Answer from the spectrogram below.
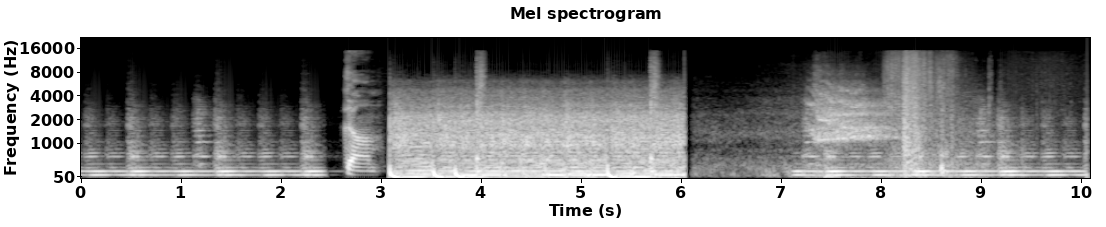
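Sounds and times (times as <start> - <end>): music: 0.0 - 6.1, 7.1 - 10.0
car tyres squealing: 7.1 - 9.2.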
